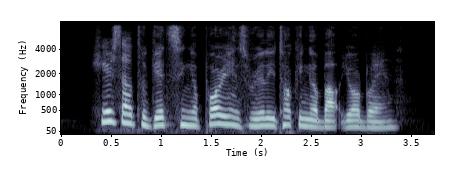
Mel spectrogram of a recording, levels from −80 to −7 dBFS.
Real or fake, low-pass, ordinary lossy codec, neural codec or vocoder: fake; 7.2 kHz; none; codec, 16 kHz in and 24 kHz out, 0.4 kbps, LongCat-Audio-Codec, two codebook decoder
